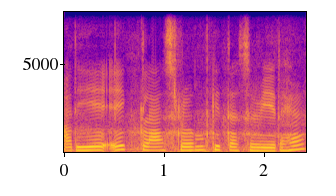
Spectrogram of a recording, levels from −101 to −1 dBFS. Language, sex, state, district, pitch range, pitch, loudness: Hindi, female, Uttar Pradesh, Deoria, 185-210 Hz, 195 Hz, -13 LUFS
